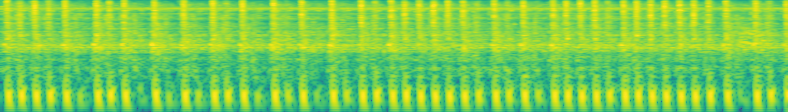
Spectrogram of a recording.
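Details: Mio Sporty scooter hard starting: sharp, evenly spaced chuffs about two per second over a low thump, never settling into a clean steady idle.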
